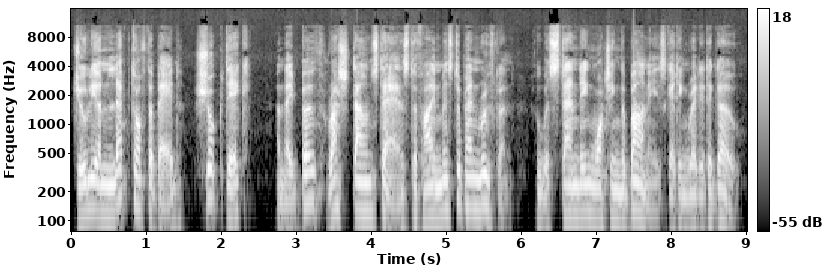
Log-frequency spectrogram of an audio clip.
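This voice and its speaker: A man narrating a storybook in an expressive, dramatic way. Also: fairly low pitch, moderate pace, no room sound.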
